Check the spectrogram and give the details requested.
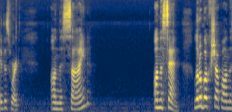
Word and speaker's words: Seine: My audiobook that I'm currently listening to is The Little Bookshop on this, I cannot say this word, on the Seine. Little Bookshop on the Seine.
